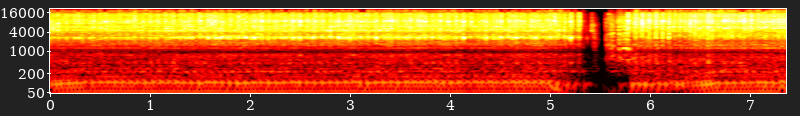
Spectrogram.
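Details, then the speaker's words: Honda CB400N idling with the valve cover off: a metallic ringing rattle over a steady idle, briefly cutting out; owner suspects excessive cam chain slack, unconfirmed: engine rattle at idle. "Звенит. Допустим ли такой люфт? Мне кажется, нет."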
